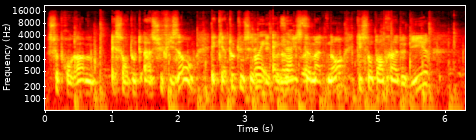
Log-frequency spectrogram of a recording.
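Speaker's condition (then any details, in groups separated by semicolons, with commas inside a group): No condition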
